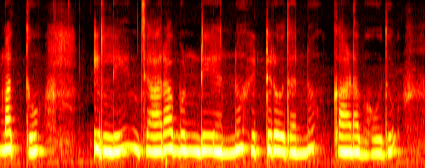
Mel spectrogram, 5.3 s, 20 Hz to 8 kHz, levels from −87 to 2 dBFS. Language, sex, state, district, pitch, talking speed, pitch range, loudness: Kannada, female, Karnataka, Bangalore, 235 Hz, 70 wpm, 225-250 Hz, -12 LUFS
